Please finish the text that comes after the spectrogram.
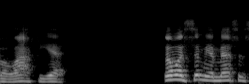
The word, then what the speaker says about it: Lafayette: I know in French it's Lafayette, but we don't say that here. We say Lafayette.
